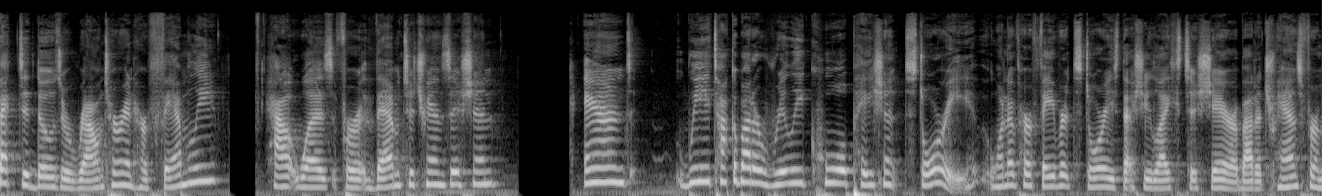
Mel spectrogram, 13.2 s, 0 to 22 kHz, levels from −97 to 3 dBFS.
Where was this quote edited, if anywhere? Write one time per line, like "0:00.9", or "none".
none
